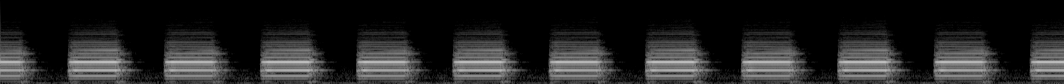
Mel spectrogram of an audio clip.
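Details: Scanner noise from a GE 3T MRI of the petrous bone (Felsenbein): loud, regular buzzing tone bursts about once a second during a T1 3D (FSPGR) sequence; normal scanner noise.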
